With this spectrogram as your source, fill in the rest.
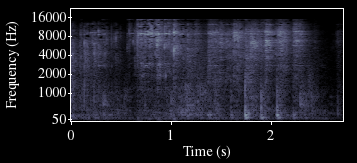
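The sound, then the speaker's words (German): A bunch of keys jangles and clinks continuously for a few seconds, a bright metallic rattle, with no one talking. “Und dann hat er immer mit dem, mit dem Schlüssel so geklappert, von Weitem schon.”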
